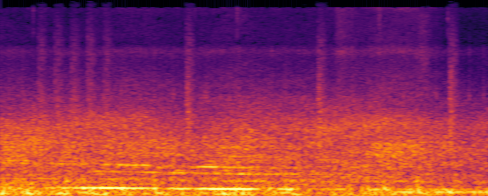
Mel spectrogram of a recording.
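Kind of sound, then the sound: vehicle, street traffic passing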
